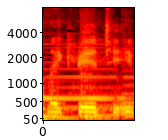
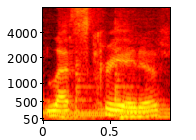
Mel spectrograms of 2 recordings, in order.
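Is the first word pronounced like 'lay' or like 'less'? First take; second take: lay; less. First: The first word sounds like 'lay'. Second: The first word sounds like 'less'. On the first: The speaker calls it right. "a lot of people don't know how to say this or pronounce this" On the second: The speaker calls it wrong. "So not less creative"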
